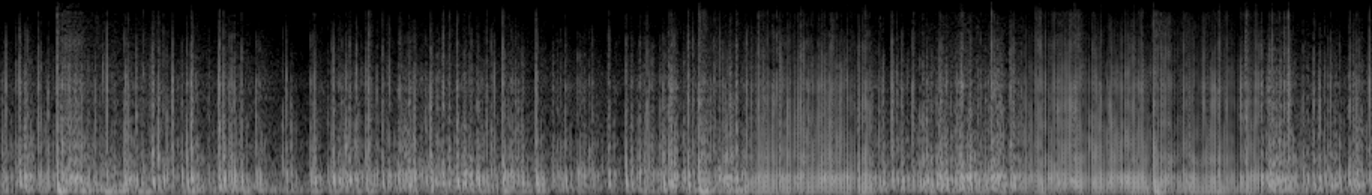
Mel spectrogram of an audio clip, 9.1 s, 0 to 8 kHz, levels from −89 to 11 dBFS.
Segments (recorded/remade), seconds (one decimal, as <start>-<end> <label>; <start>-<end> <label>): 0.0-5.0 recorded; 5.0-5.8 remade; 5.8-6.8 recorded; 6.8-8.4 remade; 8.4-9.1 recorded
